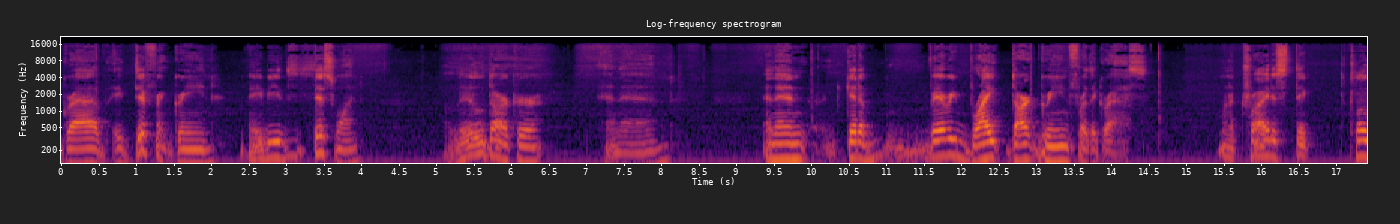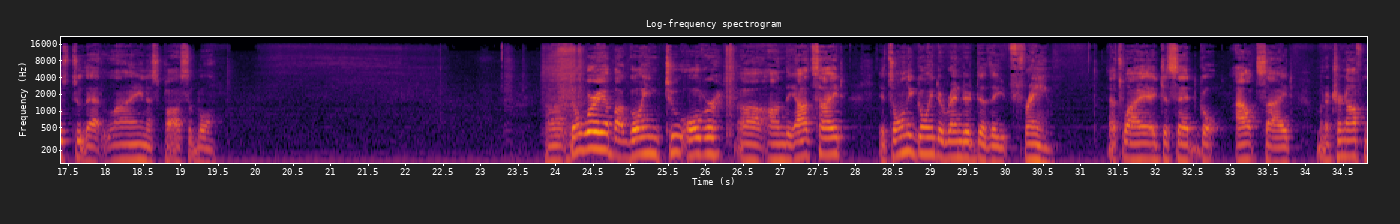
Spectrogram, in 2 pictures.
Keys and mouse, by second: 0.5 click, 4.8-8.6 drag, 10.0 click, 11.7 click, 14.6-23.3 drag.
